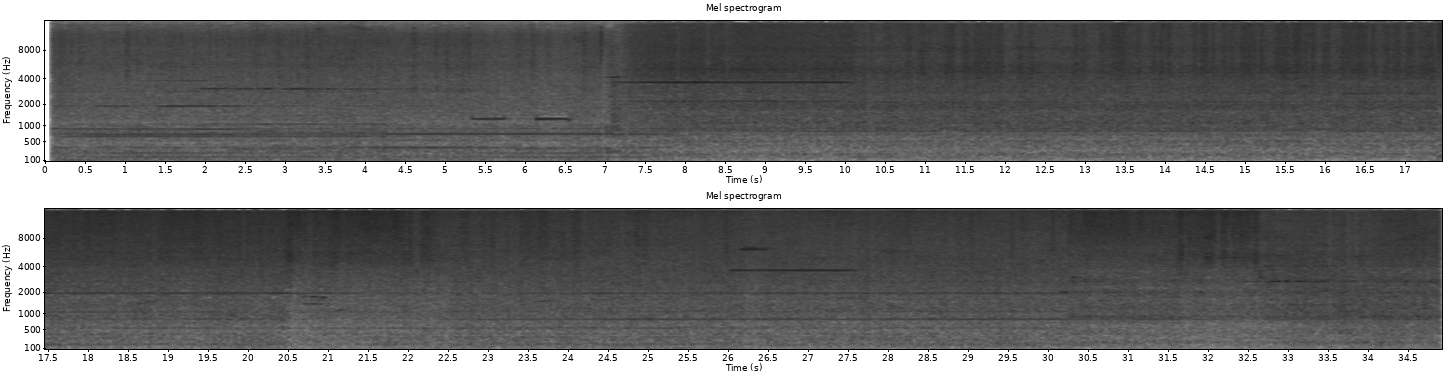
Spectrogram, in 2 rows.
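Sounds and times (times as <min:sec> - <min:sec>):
machine whining tones: 0:00.2 - 0:13.4, 0:15.0 - 0:34.9
machine shop din: 0:00.2 - 0:34.9
short beeps: 0:05.3 - 0:06.8, 0:07.4 - 0:10.2, 0:26.0 - 0:27.9.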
